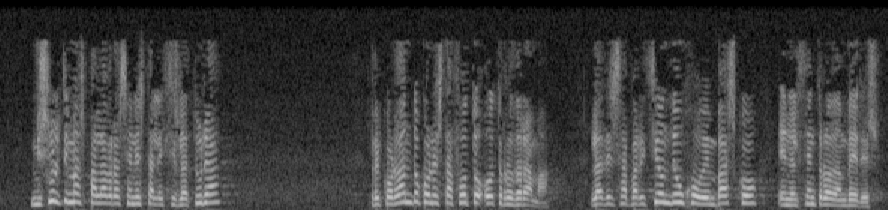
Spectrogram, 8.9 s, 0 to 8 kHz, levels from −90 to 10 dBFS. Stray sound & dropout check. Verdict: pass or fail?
pass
